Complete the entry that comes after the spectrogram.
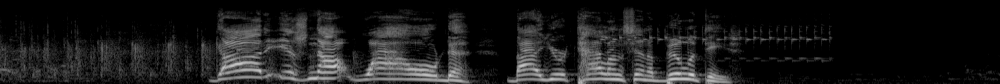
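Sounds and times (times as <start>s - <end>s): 
audience hand clapping: 0.0s - 2.4s
speech: 2.1s - 7.4s.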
